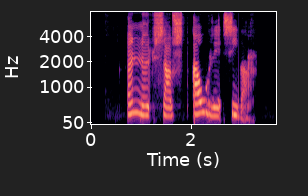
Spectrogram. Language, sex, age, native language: Icelandic, female, 8, Icelandic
